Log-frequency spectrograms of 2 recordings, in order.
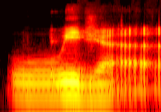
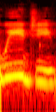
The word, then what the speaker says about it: Ouija: one and we watched Ouija stop saying Ouija they don't even say Ouija in the movie you were saying Ouiji before we got on the air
